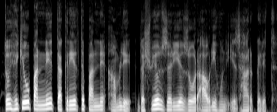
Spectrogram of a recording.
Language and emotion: Kashmiri, neutral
